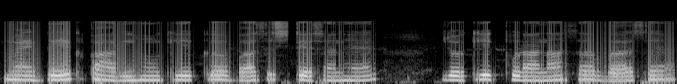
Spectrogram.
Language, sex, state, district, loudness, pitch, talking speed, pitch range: Hindi, female, Bihar, Katihar, -16 LUFS, 205 Hz, 150 wpm, 195-220 Hz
